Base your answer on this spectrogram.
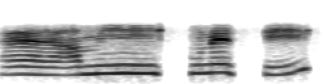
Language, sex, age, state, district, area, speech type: Bengali, female, 18-30, West Bengal, Uttar Dinajpur, urban, conversation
